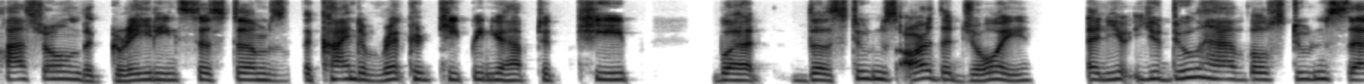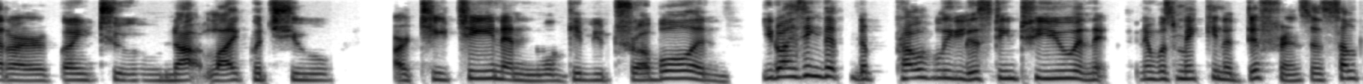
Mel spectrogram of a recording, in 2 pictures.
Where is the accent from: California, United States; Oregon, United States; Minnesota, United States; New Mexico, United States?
New Mexico, United States; Vaughan; I was born and raised in Vaughan, New Mexico, and that's right in the center of New Mexico towards the east.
